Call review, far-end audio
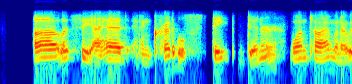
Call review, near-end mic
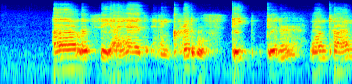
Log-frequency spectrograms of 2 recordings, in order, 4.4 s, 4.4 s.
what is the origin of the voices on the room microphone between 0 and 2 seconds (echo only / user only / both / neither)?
echo only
